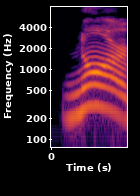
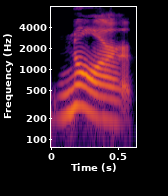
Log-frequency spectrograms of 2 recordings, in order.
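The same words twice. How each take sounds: First: Said in the usual way. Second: "no" said as "nor"; Aussie "naur" for "no"; soft R added. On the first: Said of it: "so no becomes no". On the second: Shown as a demonstration. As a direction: end "no" on a soft R. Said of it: "Add a soft R".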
